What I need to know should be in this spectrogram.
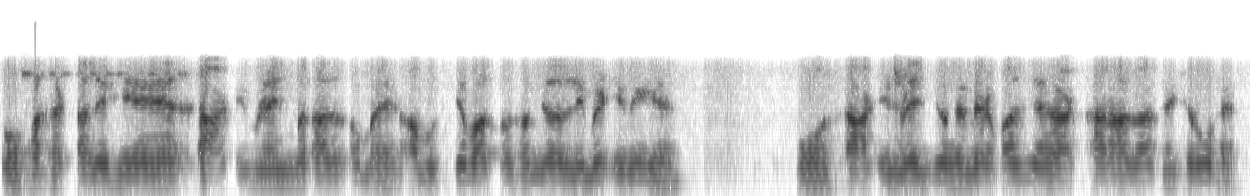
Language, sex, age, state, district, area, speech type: Urdu, male, 45-60, Telangana, Hyderabad, urban, conversation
